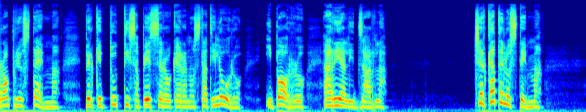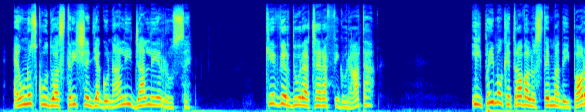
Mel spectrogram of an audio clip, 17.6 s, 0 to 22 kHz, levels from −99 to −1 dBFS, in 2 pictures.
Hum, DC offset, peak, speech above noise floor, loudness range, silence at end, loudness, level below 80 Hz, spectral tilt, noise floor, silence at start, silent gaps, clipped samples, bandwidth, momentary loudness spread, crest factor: none; under 0.1%; -10 dBFS; 44 dB; 4 LU; 0 s; -29 LUFS; -52 dBFS; -4 dB/octave; -72 dBFS; 0 s; none; under 0.1%; 19 kHz; 13 LU; 18 dB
